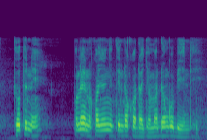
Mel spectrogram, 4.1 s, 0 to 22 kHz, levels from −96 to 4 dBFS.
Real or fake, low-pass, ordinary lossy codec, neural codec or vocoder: real; 7.2 kHz; none; none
